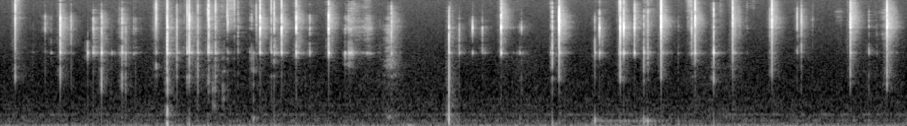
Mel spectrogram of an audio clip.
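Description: Long nails tap the glass walls and top of a wax-filled glass candle jar. A steady run of quick, quiet, bright clicks comes with a faint glassy ring that dies away almost at once.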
